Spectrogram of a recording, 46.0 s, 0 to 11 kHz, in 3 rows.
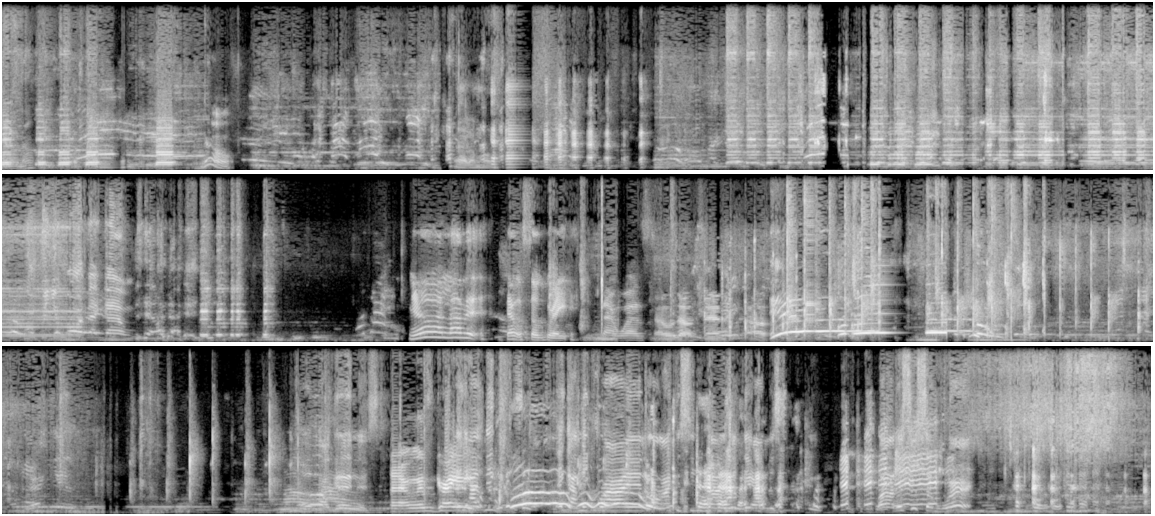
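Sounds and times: car horns honking: 0:00.0 - 0:02.8, 0:09.5 - 0:19.3
people's voices: 0:00.0 - 0:46.0
hand claps: 0:24.7 - 0:30.7, 0:32.0 - 0:34.9, 0:39.4 - 0:40.4.

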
